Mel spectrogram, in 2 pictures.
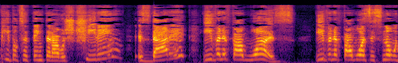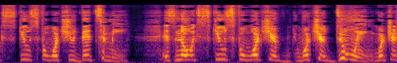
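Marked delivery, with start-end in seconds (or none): none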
